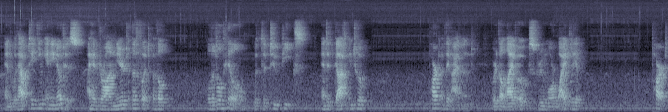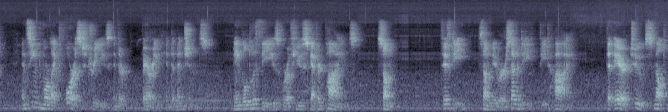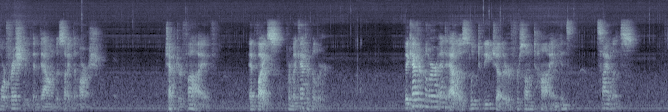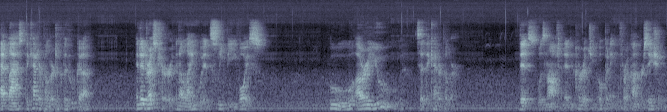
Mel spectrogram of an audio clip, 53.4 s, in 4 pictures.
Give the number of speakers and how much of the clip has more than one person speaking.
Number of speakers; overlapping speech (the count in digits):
1, no overlap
